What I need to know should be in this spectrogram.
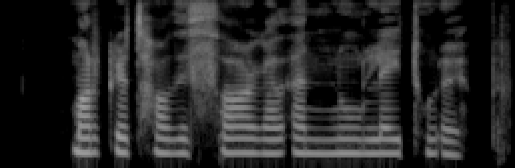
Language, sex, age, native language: Icelandic, female, 12, Icelandic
